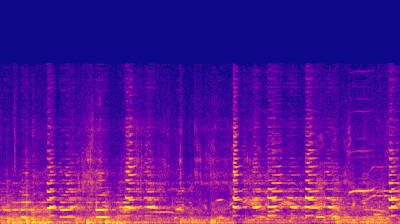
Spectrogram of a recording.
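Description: A crowd of people shouts and cheers outdoors.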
